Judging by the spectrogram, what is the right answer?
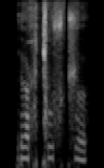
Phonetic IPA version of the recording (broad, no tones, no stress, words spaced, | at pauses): ɾøħǀust͡ʃɵ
